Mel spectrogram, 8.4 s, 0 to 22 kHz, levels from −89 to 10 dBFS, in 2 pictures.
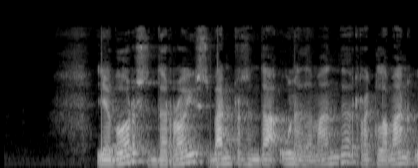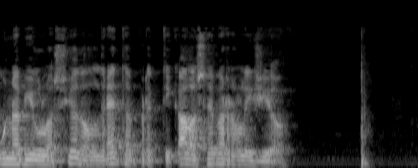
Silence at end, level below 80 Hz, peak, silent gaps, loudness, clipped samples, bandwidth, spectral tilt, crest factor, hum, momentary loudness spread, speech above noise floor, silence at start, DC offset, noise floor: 0.5 s; -58 dBFS; -4 dBFS; none; -25 LUFS; under 0.1%; 11.5 kHz; -5.5 dB/octave; 22 dB; none; 11 LU; 49 dB; 0.75 s; under 0.1%; -73 dBFS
